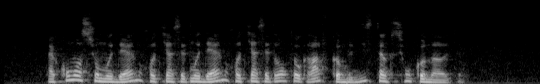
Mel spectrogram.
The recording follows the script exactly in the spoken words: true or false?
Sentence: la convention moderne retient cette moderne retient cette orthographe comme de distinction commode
true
